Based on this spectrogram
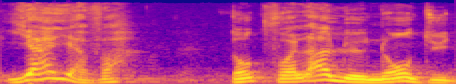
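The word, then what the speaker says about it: YAHYAHVAH: et donc c'est bien la vraie prononciation de son nom yayava voilà le ya et voilà la suite après y yava voilà et vous voyez bien que c'est bien son nom d'invocation qui est yayava donc voilà le nom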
